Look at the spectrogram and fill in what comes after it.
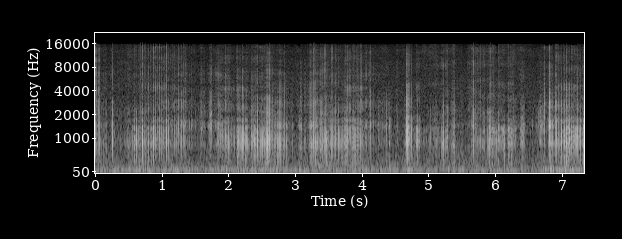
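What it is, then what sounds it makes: Plastic handheld game console. A fingertip and short nail scratch and tap the textured back of a small red Nintendo Game & Watch, a hollow hard plastic handheld game console shell with a printed label. Soft, dry scraping strokes with a midrange, zipper-like rasp around 1 kHz alternate with quick, sharp taps that die away instantly.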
